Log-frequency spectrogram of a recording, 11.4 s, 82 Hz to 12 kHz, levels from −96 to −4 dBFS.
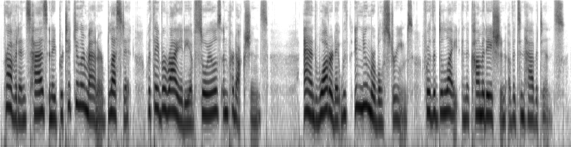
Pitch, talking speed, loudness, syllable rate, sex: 240 Hz, 150 wpm, -18 LUFS, 5.6 syllables/s, female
